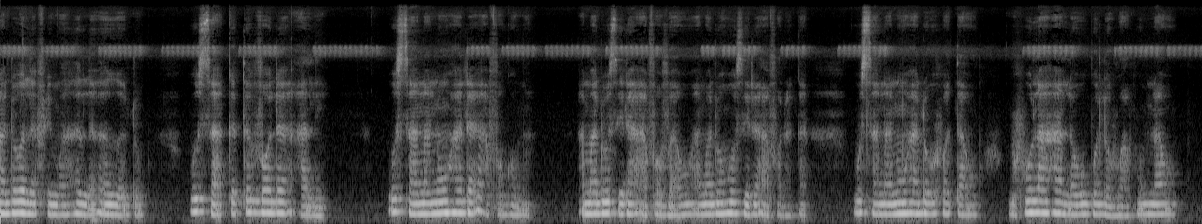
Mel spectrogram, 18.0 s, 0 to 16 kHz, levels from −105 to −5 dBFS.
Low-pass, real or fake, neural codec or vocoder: 14.4 kHz; real; none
